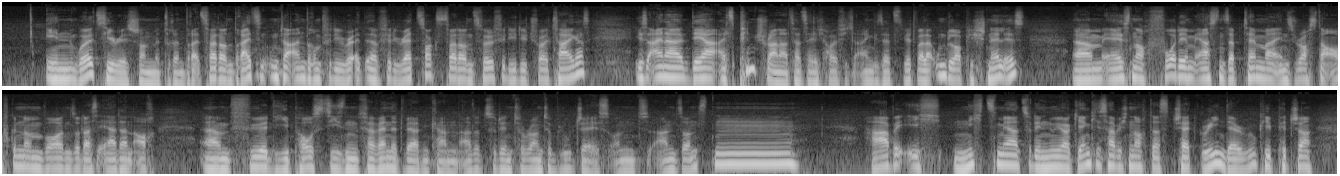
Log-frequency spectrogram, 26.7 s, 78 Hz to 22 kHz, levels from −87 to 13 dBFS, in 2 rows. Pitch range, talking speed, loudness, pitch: 105-130 Hz, 195 wpm, -18 LUFS, 120 Hz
